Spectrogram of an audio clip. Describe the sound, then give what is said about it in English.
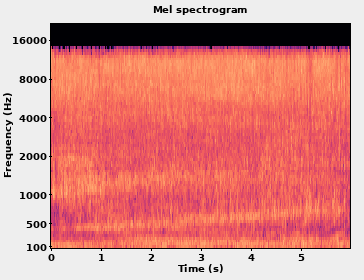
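A drink is poured into a glass in one continuous, fairly loud stream of splashing liquid lasting several seconds. Its tone slowly rises as the glass fills, with no talking. “Let me pour that puppy here.”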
